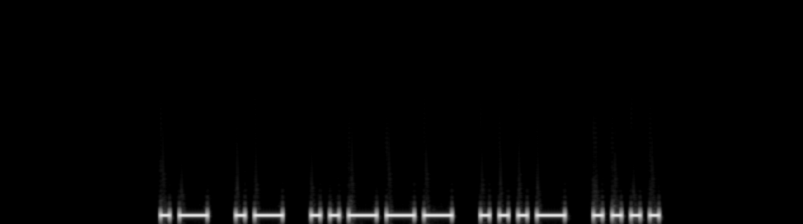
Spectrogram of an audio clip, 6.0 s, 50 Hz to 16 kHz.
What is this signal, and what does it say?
Morse code, heard as a keyed tone, about 17 wpm, 700 Hz. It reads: AA2VH
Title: USA Call Signs - 5 Characters - Repeated 3x - 17wpm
